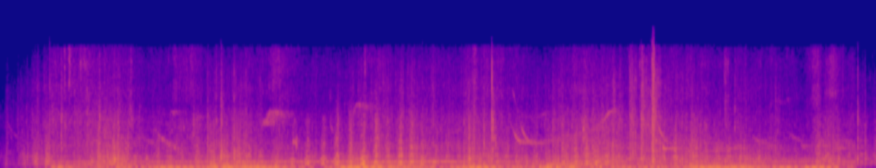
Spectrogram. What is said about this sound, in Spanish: Por encima de sus cabezas, sobre unos listones, un centenar de palomas que parecían dormir se revolvieron con la llegada de las niñas.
